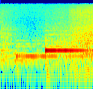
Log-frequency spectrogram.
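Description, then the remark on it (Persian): Ocean waves wash in a steady, continuous surf roar. Midway, a clear sustained ringing tone rises briefly above the water and then fades. No one speaks. “به صدای دریا گوش بدید دریا هنوز هم مرکز و مظهر عشقه”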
